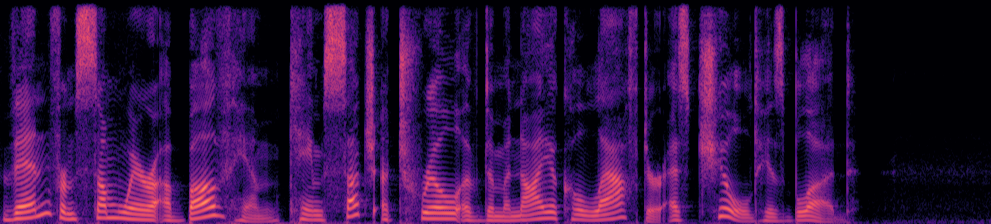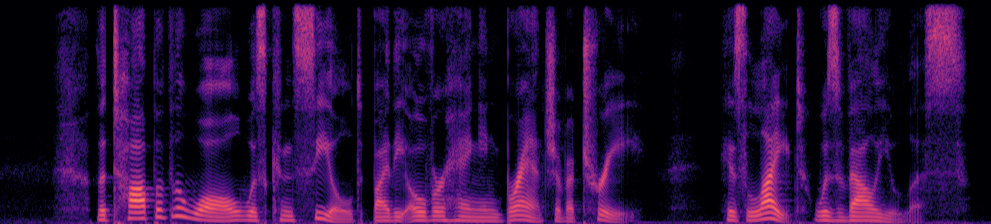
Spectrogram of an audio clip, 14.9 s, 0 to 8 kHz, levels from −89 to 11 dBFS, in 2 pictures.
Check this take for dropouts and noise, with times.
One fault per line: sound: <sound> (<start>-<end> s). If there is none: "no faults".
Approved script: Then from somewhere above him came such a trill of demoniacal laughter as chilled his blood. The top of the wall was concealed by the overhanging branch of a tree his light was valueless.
no faults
